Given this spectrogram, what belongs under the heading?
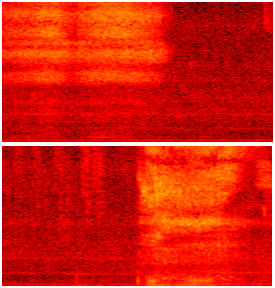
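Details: Small dog sleeping on owner's lap, snoring with soft snorting, rattling breaths that grow louder toward the end.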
